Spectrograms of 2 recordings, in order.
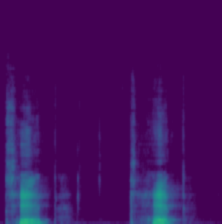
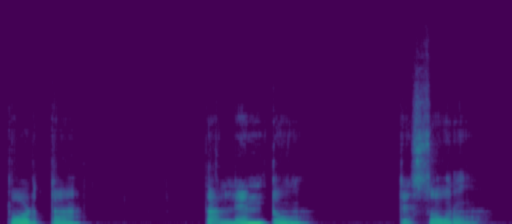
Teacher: in Spanish it's not as explosive and you place the tongue on the back of your front teeth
